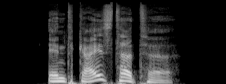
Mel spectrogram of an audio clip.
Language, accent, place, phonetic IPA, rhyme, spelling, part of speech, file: German, Germany, Berlin, [ɛntˈɡaɪ̯stɐtə], -aɪ̯stɐtə, entgeisterte, adjective, De-entgeisterte.ogg
- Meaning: inflection of entgeistert: 1. strong/mixed nominative/accusative feminine singular 2. strong nominative/accusative plural 3. weak nominative all-gender singular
